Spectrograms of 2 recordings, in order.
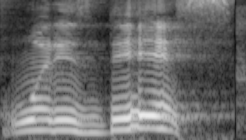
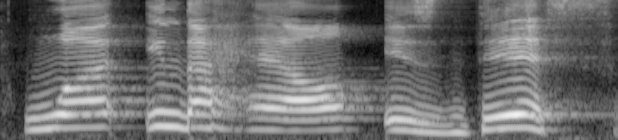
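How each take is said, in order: First: Laughing as the words come out; laughing disbelief. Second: Slow, drawn-out disbelief; stunned disbelief. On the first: Trying the dress on for viewers, laughing in disbelief. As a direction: break into a laugh on the question. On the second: Holding up the scam dress to the viewers, slow and stunned. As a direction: stretch each word out, staring at the dress. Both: Real, not acted.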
